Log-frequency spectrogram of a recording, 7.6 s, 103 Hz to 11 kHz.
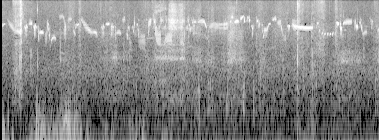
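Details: Eurasian skylark singing high in the sky on 20 April 2021: a continuous, rapid, high-pitched twittering warble of varied chirps and trills, with low rumbling and footstep-like noise early on.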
